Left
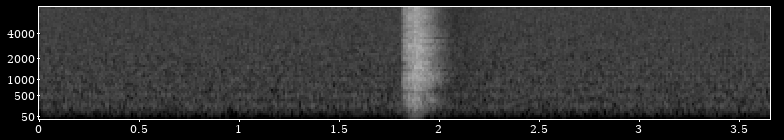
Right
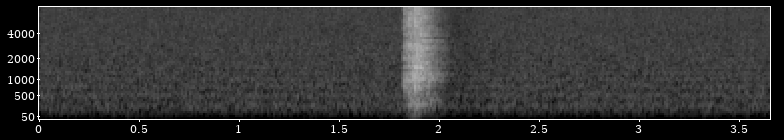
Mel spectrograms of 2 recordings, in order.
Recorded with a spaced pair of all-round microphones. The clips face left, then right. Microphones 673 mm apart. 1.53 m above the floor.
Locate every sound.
1.8 s crumpling: 60° left (ahead or behind), 1.3 m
